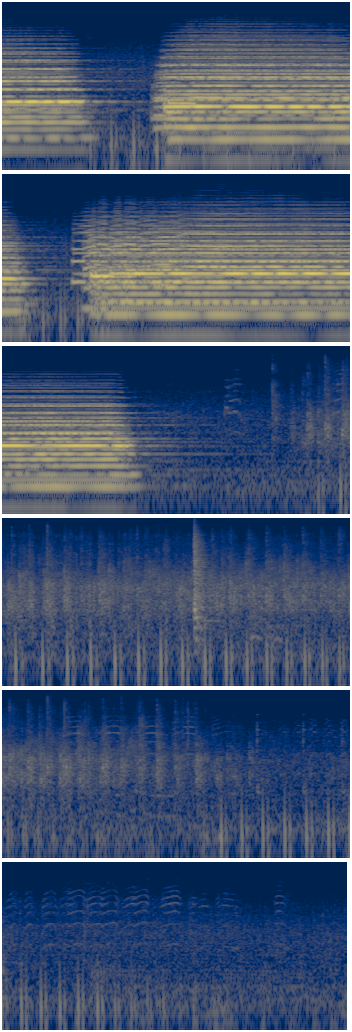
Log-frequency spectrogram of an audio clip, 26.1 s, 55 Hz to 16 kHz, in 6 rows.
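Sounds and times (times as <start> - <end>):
light applause: 12.0 - 24.2
loud single clap: 12.1 - 21.3.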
